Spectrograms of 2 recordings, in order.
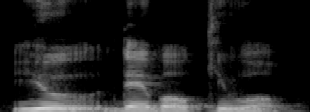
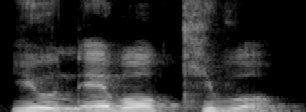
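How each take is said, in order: First: It is said in a very quiet voice. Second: It is said in the loudest voice. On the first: "아주 작은 목소리로 이렇게" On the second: "다시 더 큰 소리로"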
